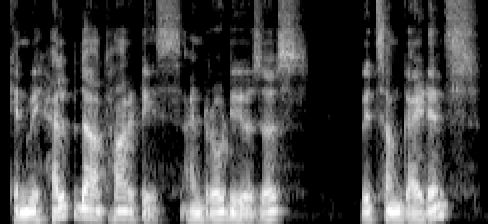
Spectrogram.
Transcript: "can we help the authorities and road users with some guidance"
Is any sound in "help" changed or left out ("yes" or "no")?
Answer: no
